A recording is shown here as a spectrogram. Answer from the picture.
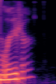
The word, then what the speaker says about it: Reider: That's how you'd pronounce the last name, Reeder. – Reeder? Reeder. And we'll ask her. – R-E-I-D-E-R.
